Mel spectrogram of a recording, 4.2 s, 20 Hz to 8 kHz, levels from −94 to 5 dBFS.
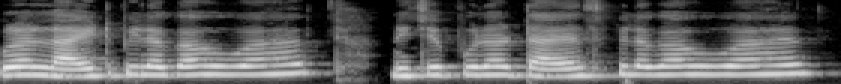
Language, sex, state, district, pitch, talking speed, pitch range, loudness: Hindi, female, Jharkhand, Deoghar, 260 Hz, 185 wpm, 250-270 Hz, -15 LUFS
